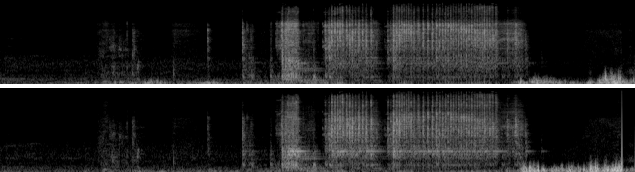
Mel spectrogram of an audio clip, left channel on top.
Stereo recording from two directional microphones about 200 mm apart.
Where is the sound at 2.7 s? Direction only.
Centre (ahead or behind).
